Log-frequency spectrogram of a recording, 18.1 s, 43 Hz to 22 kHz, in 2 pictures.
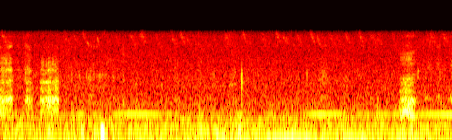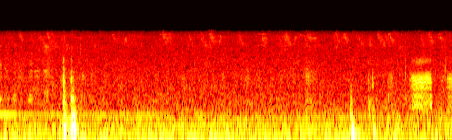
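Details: Four-week-old Alaskan Malamute puppies from a litter born 31 March 2011 wrestle roughly in play, giving short scattered growls and yelps at several points over a steady low hum, with a brief exclamation from a person.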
